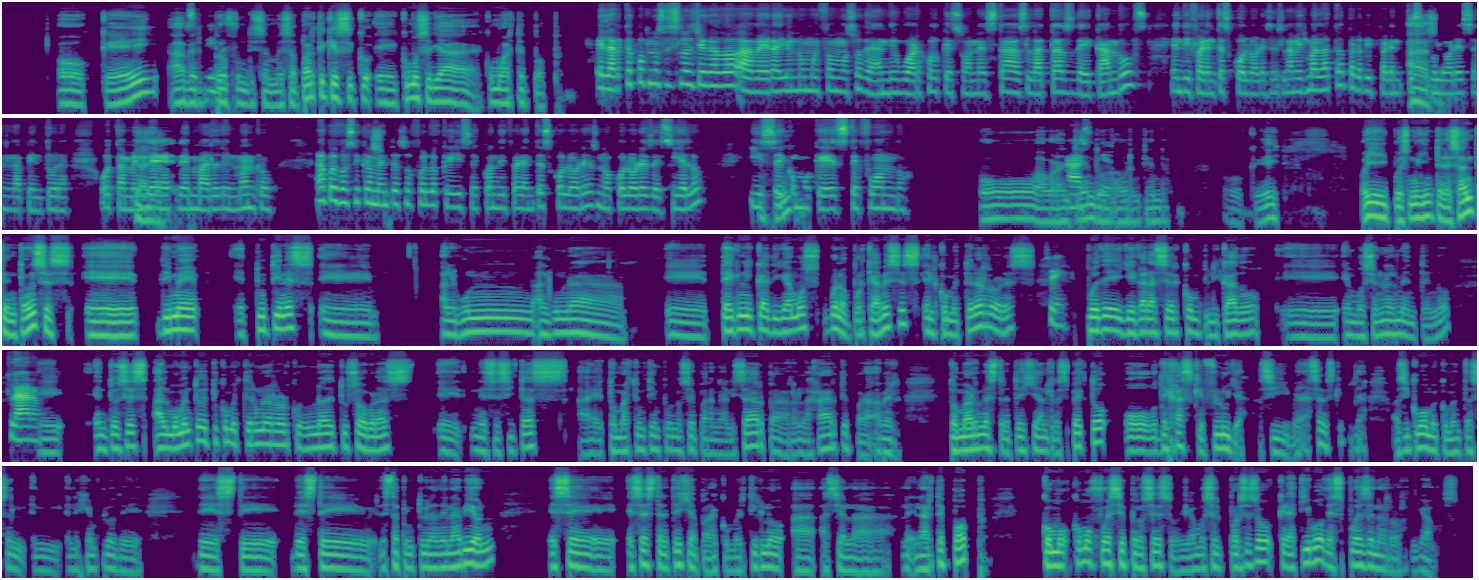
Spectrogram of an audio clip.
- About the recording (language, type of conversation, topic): Spanish, podcast, ¿Qué papel juega el error en tu proceso creativo?
- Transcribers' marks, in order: tapping; other background noise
